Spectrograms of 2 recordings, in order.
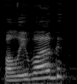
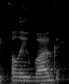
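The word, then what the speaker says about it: bullywug: it would be a bully bug if I'm pronouncing it correctly some people say probably I I but I see it's spelled with a w-u-g so I usually say bully wug um they do speak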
